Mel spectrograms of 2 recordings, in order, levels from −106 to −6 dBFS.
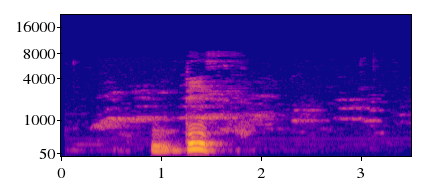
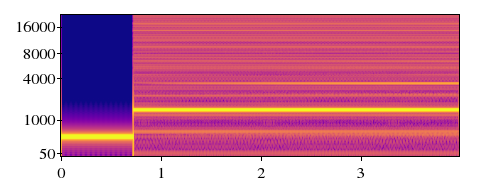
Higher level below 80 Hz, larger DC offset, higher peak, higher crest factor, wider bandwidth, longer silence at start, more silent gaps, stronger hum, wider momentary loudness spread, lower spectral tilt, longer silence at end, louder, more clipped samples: second, -72 dBFS vs -50 dBFS; neither; second, -14 dBFS vs 0 dBFS; first, 22 dB vs 4 dB; second, 8.4 kHz vs over 20 kHz; first, 0.5 s vs 0 s; neither; second, none vs 60 Hz at -75 dBFS; first, 25 LU vs 2 LU; first, -8.5 dB/octave vs -0.5 dB/octave; first, 1.9 s vs 0 s; second, -32 LUFS vs -2 LUFS; second, under 0.1% vs 9%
